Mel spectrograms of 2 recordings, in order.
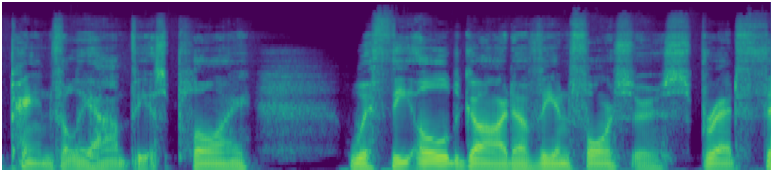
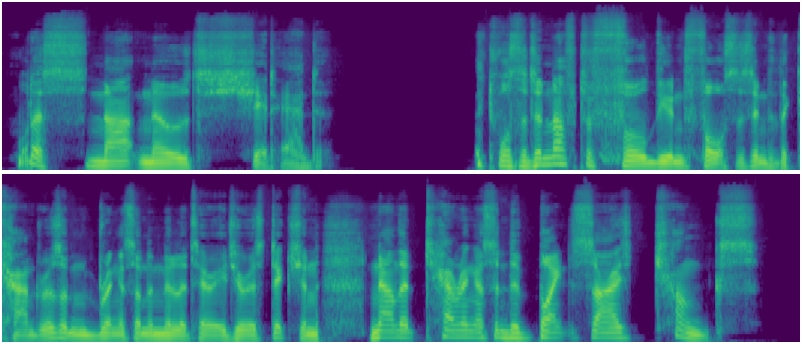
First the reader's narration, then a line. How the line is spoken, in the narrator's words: Vi blurting out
